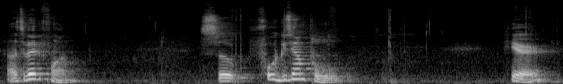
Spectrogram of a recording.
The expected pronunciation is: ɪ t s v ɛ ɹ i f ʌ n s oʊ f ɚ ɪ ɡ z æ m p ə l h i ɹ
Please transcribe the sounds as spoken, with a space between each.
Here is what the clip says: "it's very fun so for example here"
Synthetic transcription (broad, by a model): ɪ t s b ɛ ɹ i f ʌ n s oʊ f ɚ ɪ ɡ z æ m p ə l h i ɹ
